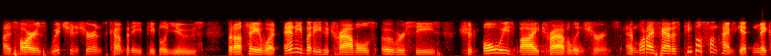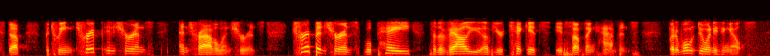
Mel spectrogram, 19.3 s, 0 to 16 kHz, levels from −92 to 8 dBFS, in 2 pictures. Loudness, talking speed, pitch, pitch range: -24 LUFS, 175 wpm, 140 Hz, 125-165 Hz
